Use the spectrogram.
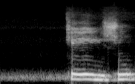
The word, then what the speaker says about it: queijo: queijo, aquele, aquilo. Percebam que o U não é pronunciado, tá?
